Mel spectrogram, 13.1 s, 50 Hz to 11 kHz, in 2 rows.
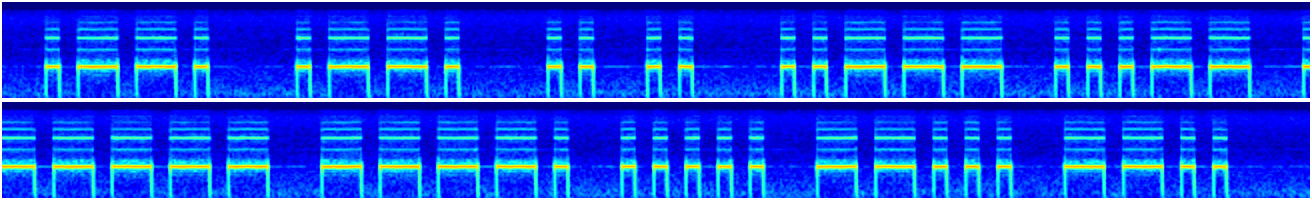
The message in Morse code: P P II 230957Z

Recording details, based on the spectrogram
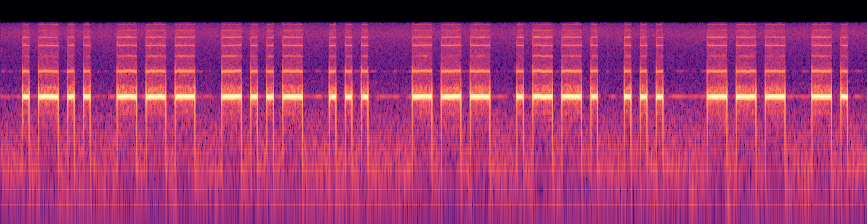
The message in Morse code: LOXS OPS ON

